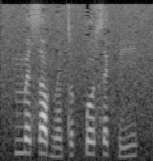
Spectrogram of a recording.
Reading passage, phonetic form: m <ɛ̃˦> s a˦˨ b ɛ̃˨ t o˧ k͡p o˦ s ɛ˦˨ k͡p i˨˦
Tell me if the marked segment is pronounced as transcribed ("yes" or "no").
no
